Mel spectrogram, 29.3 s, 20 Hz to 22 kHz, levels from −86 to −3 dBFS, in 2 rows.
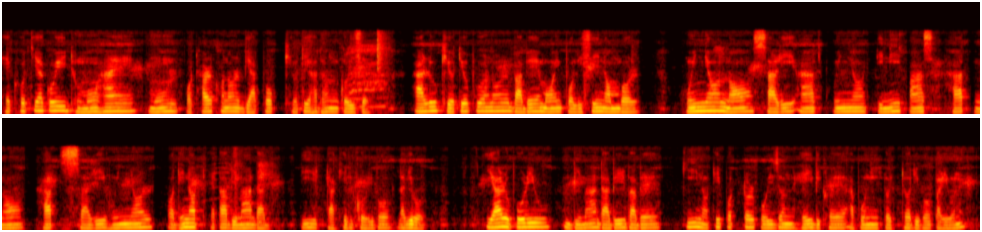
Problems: constant background noise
